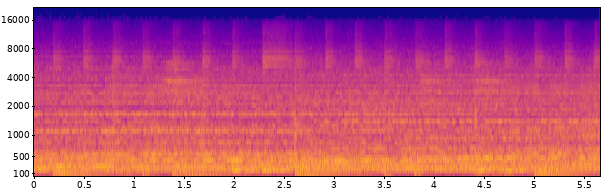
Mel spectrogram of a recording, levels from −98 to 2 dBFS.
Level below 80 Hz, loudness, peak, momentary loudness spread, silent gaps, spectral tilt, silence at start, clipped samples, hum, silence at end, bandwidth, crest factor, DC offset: -40 dBFS; -20 LUFS; -8 dBFS; 1 LU; none; -5.5 dB/octave; 0 s; under 0.1%; none; 0 s; 14.5 kHz; 12 dB; under 0.1%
